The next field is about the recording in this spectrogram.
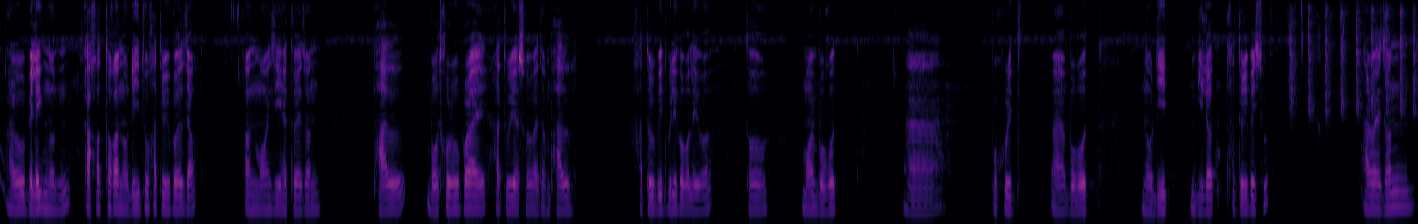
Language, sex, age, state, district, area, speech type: Assamese, male, 30-45, Assam, Darrang, rural, spontaneous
